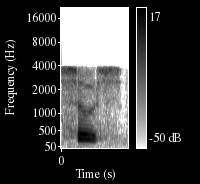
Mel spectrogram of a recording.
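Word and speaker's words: Soos: Right, it was based off of, like, Zeus? Both of us thought it was Zeus, and then we saw, like, it was Seuss, like, S-O-O-S, Seuss, dude.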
